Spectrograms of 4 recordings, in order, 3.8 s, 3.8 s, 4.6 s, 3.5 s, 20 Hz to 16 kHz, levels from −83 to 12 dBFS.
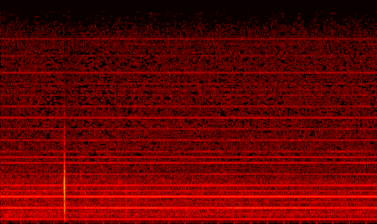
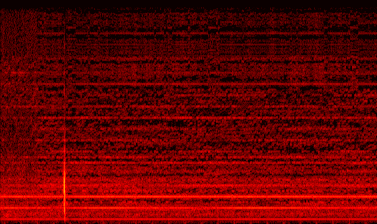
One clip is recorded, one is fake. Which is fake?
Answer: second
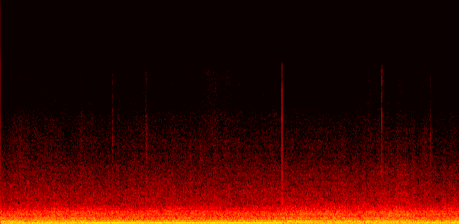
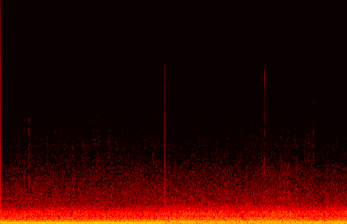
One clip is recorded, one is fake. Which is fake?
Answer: first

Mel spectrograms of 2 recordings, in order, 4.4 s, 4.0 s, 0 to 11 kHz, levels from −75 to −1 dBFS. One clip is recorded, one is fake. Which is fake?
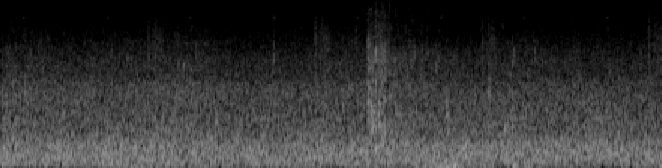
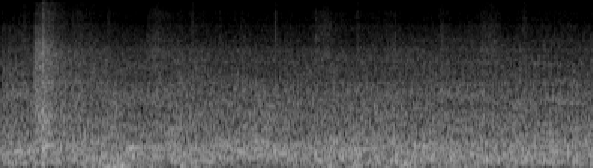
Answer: second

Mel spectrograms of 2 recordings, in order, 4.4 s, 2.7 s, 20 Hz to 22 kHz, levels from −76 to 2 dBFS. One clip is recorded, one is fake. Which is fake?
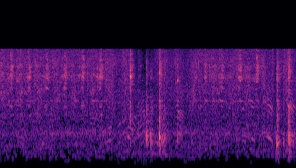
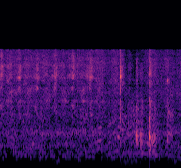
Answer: second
